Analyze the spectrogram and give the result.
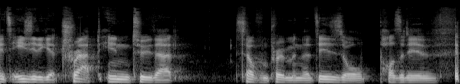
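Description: Heard in a very clean recording with a silent background, a man with an Australian accent speaks with fairly even intonation at a fairly low pitch. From Australia (Cairns, Queensland). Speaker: podcast host. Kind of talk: interview.

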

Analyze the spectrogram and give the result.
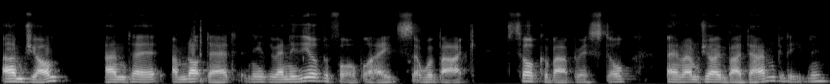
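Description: Against a quiet background, a man with a dark, mellow tone speaks at medium pitch and a moderate pace, with ordinary pitch variation. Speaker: football podcast host. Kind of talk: casual chat. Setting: recording at home at night, baby asleep. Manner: speaking quietly.

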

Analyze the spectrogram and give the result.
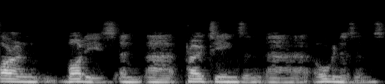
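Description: With a South African accent, a man speaks at a medium pitch and a very slow pace, sounding somewhat breathy. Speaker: physician and pharmaceutical medical director. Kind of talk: interview. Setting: video call.

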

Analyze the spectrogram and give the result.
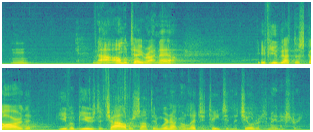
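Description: Audible room echo surrounds a man with an American accent. He talks at a fairly quick pace, broken by long, frequent pauses. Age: 70s. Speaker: pastor. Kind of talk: sermon. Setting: church.

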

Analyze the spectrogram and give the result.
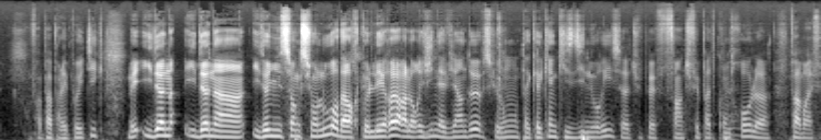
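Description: A man with a fairly high pitch talks at a very fast pace. His pitch varies in an ordinary way, and his loudness swings widely. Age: 20s. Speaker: radio host. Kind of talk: casual chat.

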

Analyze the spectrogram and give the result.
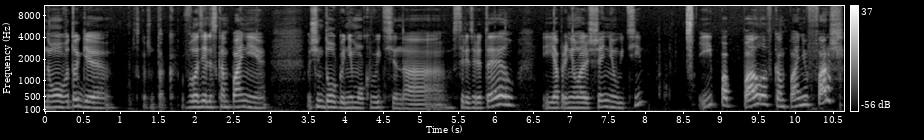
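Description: Pauses come long and often. The delivery is fairly slow. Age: 30s. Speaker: cafe owner and restaurant consultant. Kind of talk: podcast interview.

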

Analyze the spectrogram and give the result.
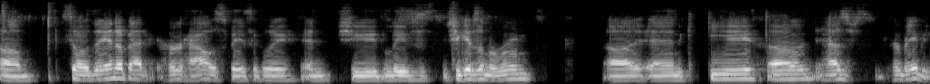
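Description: A man at medium pitch with ordinary variation, speaking at a very slow pace. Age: 30s. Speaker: podcast co-host. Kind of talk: casual chat.

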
